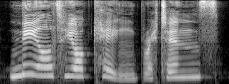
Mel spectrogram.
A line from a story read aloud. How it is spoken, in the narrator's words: roared Merlin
